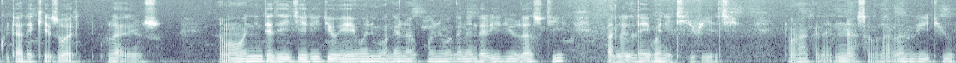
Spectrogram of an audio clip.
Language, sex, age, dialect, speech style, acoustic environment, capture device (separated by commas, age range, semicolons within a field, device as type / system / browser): Hausa, male, 18-24, Nigeria - Katsina, relaxed; tired, nature; music, mobile / Linux / Chrome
